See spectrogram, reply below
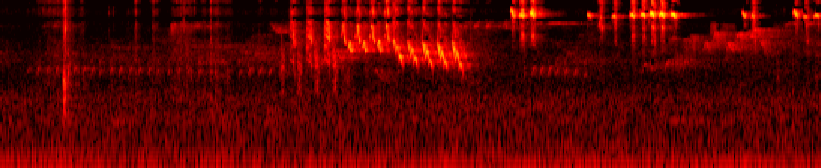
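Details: Backyard house wren, a male working on a nest: a short buzzy, slightly descending trill mid-clip over a faint steady high tone, followed by scattered thin, very high chirps and soft ticks.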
